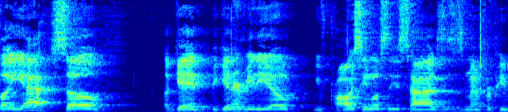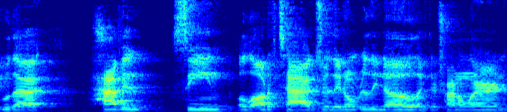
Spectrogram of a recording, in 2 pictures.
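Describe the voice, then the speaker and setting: With monotone, flat intonation, a man of medium pitch speaks at a moderate pace amid audible room echo. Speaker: vintage clothing reseller / thrift vlogger. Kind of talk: casual unscripted tutorial. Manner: rambling filler-heavy speech.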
